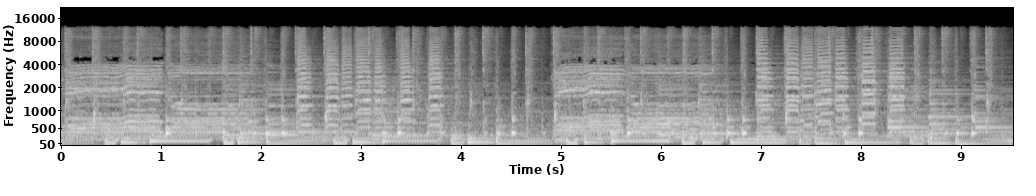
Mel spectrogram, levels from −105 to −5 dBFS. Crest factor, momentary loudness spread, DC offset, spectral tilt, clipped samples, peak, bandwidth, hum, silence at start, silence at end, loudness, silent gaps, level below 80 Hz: 16 dB; 4 LU; under 0.1%; -4 dB/octave; under 0.1%; -6 dBFS; 13 kHz; none; 0 s; 0 s; -21 LUFS; none; -34 dBFS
